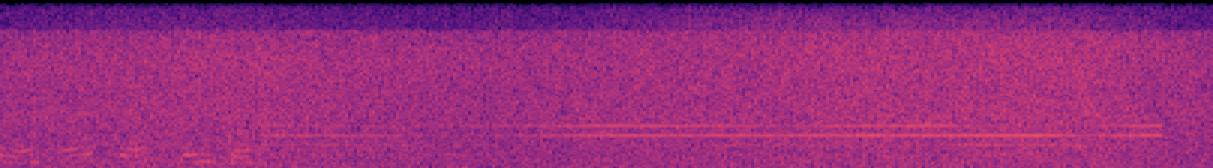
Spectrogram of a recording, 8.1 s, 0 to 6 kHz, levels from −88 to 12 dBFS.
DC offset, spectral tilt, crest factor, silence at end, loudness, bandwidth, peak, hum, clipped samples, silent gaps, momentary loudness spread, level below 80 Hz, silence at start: under 0.1%; -3 dB/octave; 16 dB; 0 s; -23 LUFS; 6 kHz; -10 dBFS; none; under 0.1%; none; 4 LU; -46 dBFS; 0 s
